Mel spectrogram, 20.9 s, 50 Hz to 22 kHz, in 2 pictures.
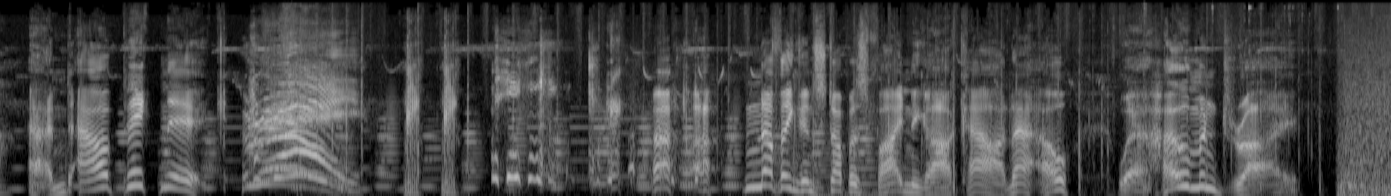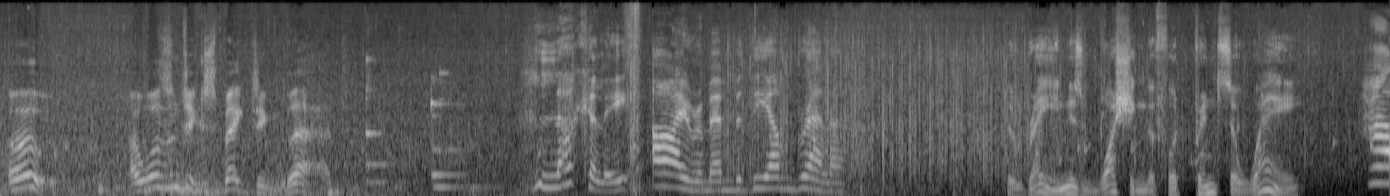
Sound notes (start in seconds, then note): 3.0 snorts and giggles; 6.1 laughs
